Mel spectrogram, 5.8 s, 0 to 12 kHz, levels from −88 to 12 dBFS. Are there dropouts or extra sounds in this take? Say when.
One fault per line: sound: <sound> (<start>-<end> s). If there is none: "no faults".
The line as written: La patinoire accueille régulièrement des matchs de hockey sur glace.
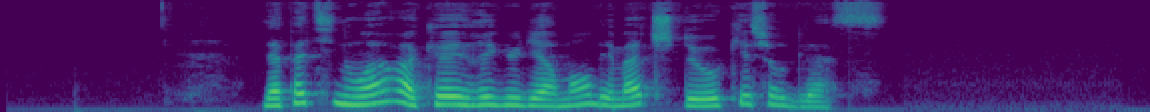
no faults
